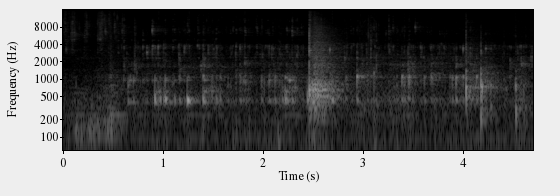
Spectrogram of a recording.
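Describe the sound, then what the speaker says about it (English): Liquid drips from strained yogurt held over a kitchen sink, with scattered small drips and trickles and one brief louder splash midway, close and fairly quiet. "you want to hold this up over the sink because it may still drip a little bit"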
